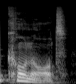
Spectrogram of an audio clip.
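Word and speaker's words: Conaught: It's Conort. That's spelled C O N A U G H T.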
